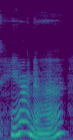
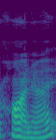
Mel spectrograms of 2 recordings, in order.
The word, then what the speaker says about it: Hannah: And um they could not say my name which is Hannah or Hana. It's pronounced both ways. My mother called me Hannah. My father called me Hana.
